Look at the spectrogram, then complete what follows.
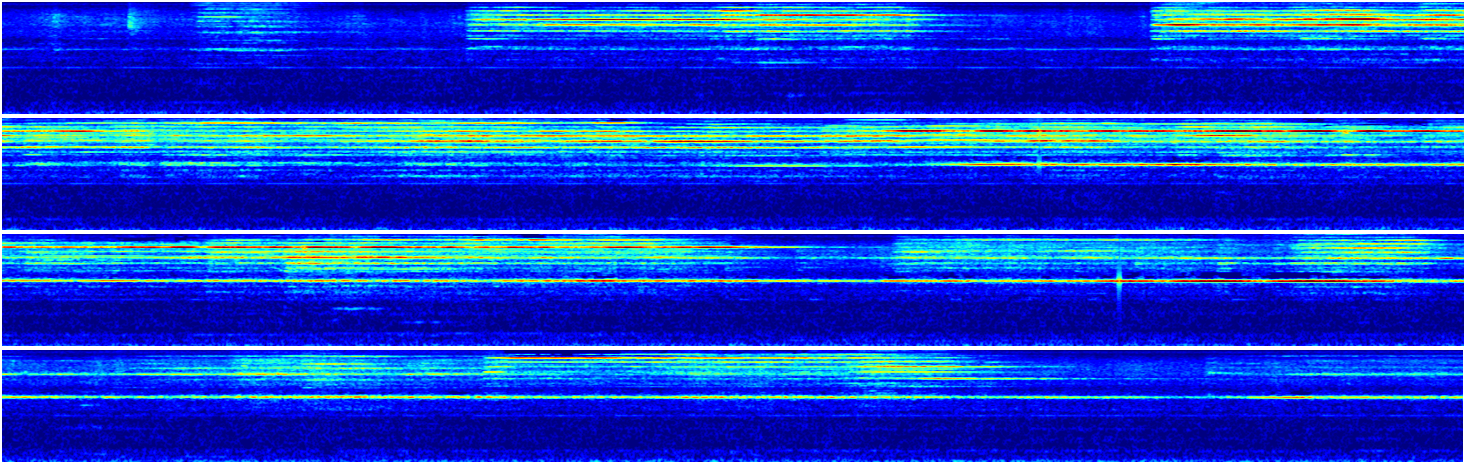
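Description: Freight train of tank cars and covered hoppers rolling past, its steel wheels squealing in several steady high-pitched tones that come and go. The squeal is loudest from about six seconds in until about three-quarters of the way through, over a low rumble of the passing cars.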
